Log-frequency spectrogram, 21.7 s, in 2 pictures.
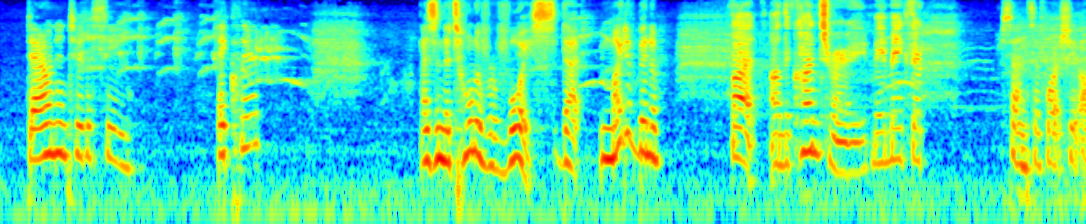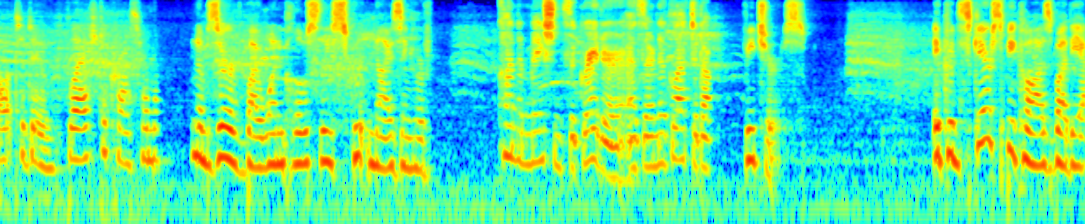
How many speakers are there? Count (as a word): three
